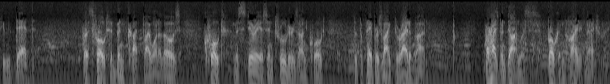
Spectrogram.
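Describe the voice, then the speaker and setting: An American actor playing a dogged, world-weary police detective in a radio drama, speaking earnestly and insistently with deliberate dramatic pauses. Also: male voice, very deep voice, lively intonation, creaky, slight background noise, full character voice. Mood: grim, wry. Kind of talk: 1970s radio drama acting. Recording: dull, lo-fi old radio drama recording.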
